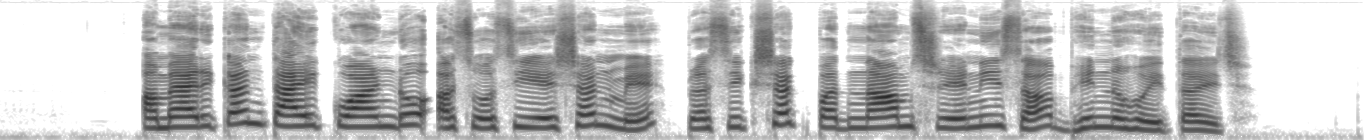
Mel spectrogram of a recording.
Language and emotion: Maithili, neutral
